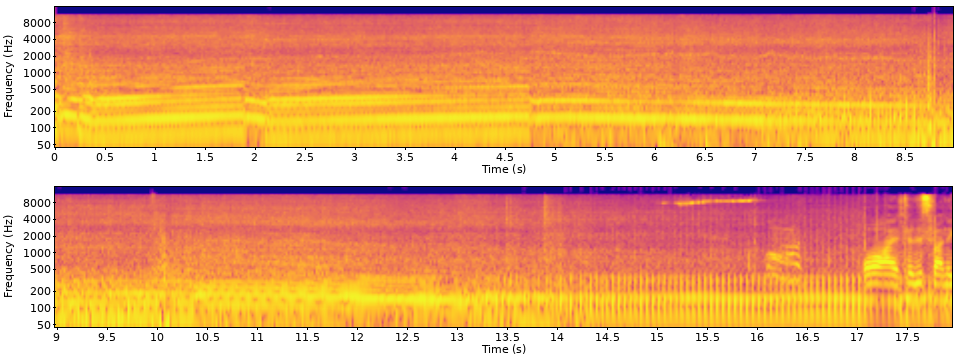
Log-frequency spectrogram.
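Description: A motorcycle engine revs up through the gears, then settles as the bike slows.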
